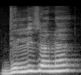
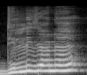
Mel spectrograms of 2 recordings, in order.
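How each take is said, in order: First: It is said with clear surprise. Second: The same.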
